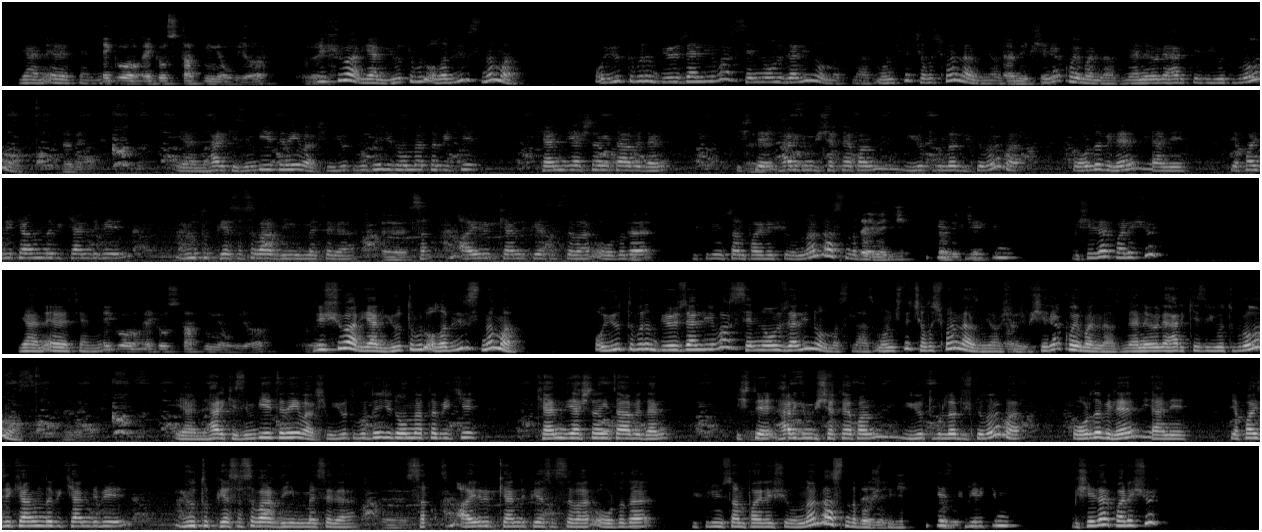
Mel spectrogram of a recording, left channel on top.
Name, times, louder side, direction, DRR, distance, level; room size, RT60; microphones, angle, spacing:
voice 1, 0.2-1.5 3.1-5.2 5.9-12.8 14.3-17.3 17.9-19.3 19.9-22.8 23.3-24.5 24.9-26.5 26.9-28.7 29.2-31.7 32.1-34.2 34.5-35.3 35.9-36.7, right 7 dB, 85° right, 0.3 m, -30 dB
voice 2, 1.0-2.7 3.0-3.3 10.0-10.5 13.2-13.4 20.0-20.3 29.0-29.4 31.4-31.6 33.7-34.2 34.5-34.9, left 3 dB, 40° left, 0.5 m, -39 dB
sound 1, 12.5-31.2, right 2 dB, 15° right, 0.5 m, -48 dB
5.3 x 2.2 x 2.3 m
head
